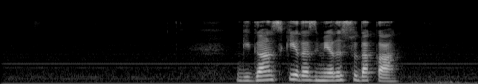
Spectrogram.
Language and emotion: Russian, neutral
